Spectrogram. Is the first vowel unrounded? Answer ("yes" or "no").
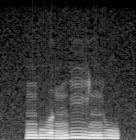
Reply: no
